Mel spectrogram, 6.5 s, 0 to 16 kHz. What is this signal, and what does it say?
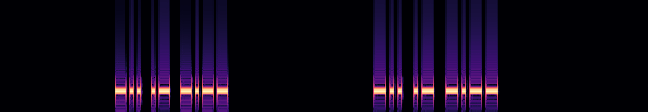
Morse code, heard as a keyed tone, about 30 wpm, 700 Hz. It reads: DAY DAY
